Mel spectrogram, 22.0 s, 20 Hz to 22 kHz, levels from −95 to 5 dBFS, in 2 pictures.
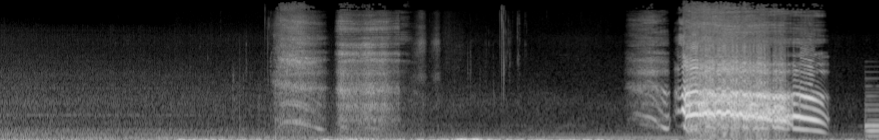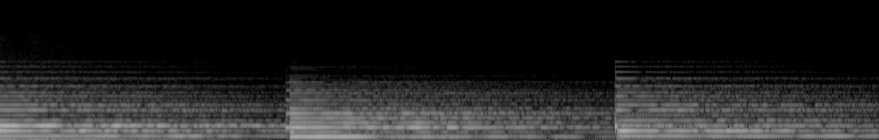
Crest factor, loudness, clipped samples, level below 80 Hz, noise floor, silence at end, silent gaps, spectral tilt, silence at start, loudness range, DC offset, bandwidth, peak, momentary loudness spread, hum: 16 dB; -14 LUFS; under 0.1%; -38 dBFS; -52 dBFS; 0.5 s; none; -3 dB/octave; 0 s; 27 LU; under 0.1%; over 20 kHz; -6 dBFS; 31 LU; none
